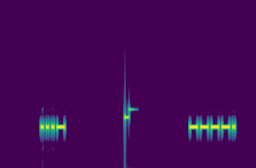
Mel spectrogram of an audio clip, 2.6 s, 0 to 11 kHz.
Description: Morse code, heard as a keyed tone, about 48 wpm, 700 Hz. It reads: V 9
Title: Single Letter-Number - Rapid-Fire 45wpm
